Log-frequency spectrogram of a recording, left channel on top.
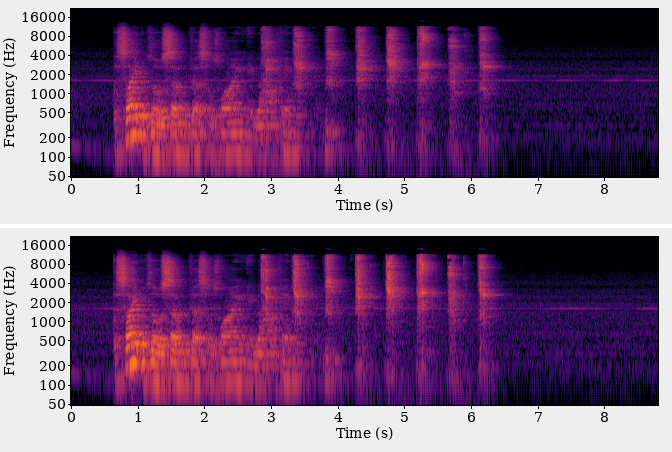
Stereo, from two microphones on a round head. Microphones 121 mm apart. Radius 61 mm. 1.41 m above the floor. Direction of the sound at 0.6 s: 55° right (ahead or behind).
